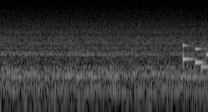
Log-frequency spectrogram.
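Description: Faint steady room hiss. Near the end comes a short falling chime of a few clean notes from the Windows PC, the USB device sound given as the iPhone drops off and comes back in recovery mode.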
